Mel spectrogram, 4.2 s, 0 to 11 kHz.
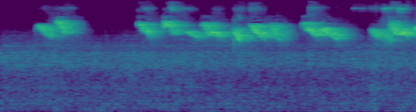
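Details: Oriental white-eye ramping up form, singing buka tiong aw, dated 03-01-2022. After a lone high chirp, a lively chain of piercing twittered notes builds and continues, set against constant low hiss.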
